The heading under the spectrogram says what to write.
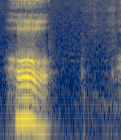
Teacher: काकल्य बोलते हैं उनको जिनके उच्चारण में जो स्वर तंत्री हैं उनमें कंपन होता है। जैसे कि ह एक काकल्य वर्ण है।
